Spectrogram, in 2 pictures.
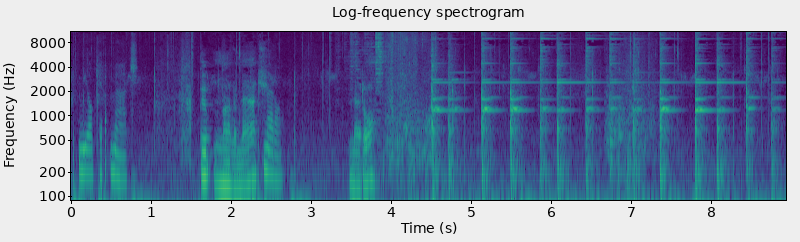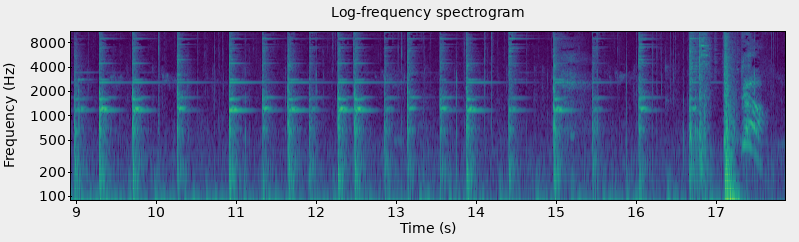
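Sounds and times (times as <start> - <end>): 
speech: 0.1 - 0.9, 1.6 - 2.8, 3.5 - 4.0
hammer striking: 4.5 - 17.3.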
